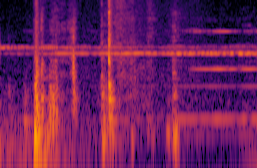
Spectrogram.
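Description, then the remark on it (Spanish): A car stops on a road and its door unlatches and opens with a few sharp clunks and thumps as the driver climbs out, while a steady high electronic chime hums underneath. “Ricardo, sin emitir sonido, para el auto y se baja de él.”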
